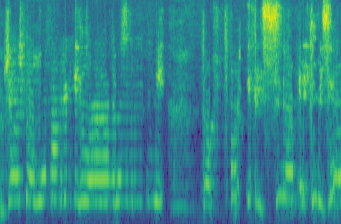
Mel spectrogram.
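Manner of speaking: high-pitched yelling in a character voice. Recounting a voice actor shouting in character to a fellow actor, retelling a yell down the row. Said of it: "yelled down the row and said".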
